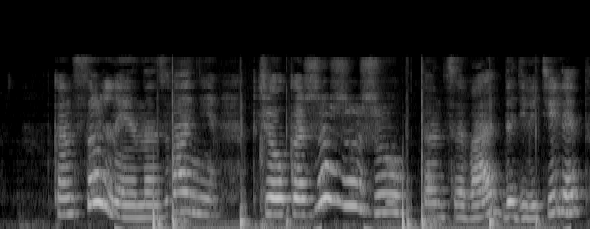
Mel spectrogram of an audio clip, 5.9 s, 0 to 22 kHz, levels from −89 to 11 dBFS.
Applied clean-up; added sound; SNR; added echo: none; Raindrop / Drip; 8 dB; reverberation time 0.3 s.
